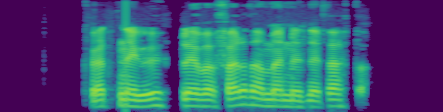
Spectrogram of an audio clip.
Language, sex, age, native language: Icelandic, male, 20-29, Icelandic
